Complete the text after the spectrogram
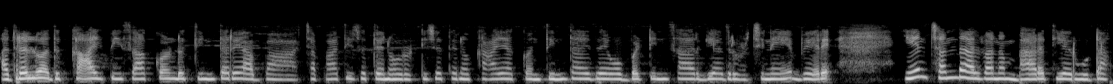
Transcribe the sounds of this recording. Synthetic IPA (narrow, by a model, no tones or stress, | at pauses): ɐd̪ɐɾɐlːuɐd̪ukaːjpiːsaːkːo̞ɳɖut̪int̪ɐɾeɐbat͡ʃɐpaːt̪id͡ʒot̪enoːɾoʈːid͡ʒot̪enoːkaːjaːkːoɳɖut̪int̪aːjid̪eɔbːɐʈːinsaːɾɡeɐd̪ɐɾuɾut͡ʃinebeːɾe̞ | eːnt͡ʃɐnd̪ɐːlʋɐnɐmːɐbʱaːɾɐt̪iːjɐɾuːʈɐ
